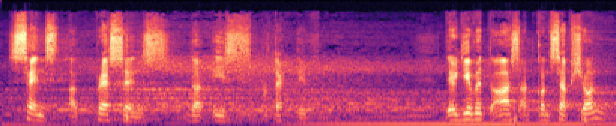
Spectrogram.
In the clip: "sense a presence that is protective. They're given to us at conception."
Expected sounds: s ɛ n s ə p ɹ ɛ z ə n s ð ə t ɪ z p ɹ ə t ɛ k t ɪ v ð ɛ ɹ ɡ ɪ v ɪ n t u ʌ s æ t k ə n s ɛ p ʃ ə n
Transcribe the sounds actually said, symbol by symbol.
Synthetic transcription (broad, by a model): s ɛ n s ə p ɹ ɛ s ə n s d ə t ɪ s p ɹ ə t ɛ k t ɪ v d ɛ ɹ ɡ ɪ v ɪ n t u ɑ s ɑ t k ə n s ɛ p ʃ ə n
